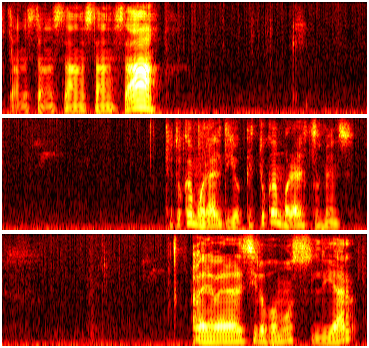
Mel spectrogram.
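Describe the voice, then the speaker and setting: A young man streaming a game, giving casual live commentary that swings from muttering to sudden shouts and sing-song teasing. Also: mid-range voice, animated, normal speed, long pauses. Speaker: gaming streamer.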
